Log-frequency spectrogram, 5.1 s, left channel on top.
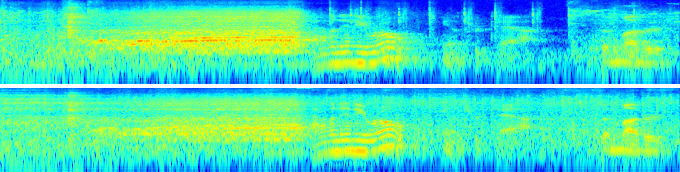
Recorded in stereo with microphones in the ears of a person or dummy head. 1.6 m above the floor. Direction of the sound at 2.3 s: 35° right (ahead or behind).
